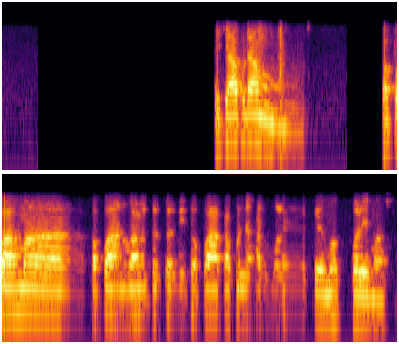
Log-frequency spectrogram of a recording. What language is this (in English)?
Gujarati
